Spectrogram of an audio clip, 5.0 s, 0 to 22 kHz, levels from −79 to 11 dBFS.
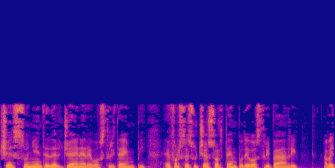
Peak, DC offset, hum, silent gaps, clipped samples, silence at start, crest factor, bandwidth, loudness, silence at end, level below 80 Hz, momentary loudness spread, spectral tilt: -2 dBFS; under 0.1%; none; none; under 0.1%; 0 s; 14 dB; 8.8 kHz; -16 LUFS; 0 s; -50 dBFS; 9 LU; -5.5 dB/octave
